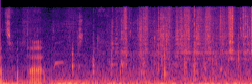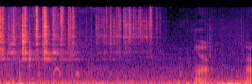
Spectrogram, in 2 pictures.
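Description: Sand rattles and hisses as it is sifted through a metal scoop.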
